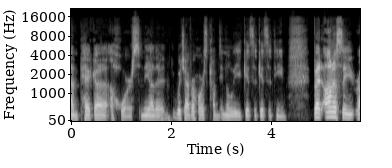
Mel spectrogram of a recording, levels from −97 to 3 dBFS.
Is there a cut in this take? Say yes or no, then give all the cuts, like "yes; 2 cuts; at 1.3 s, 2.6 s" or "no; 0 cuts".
yes; 3 cuts; at 1.4 s, 3.0 s, 3.7 s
